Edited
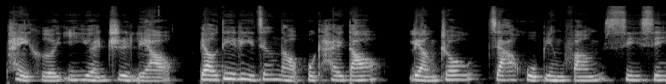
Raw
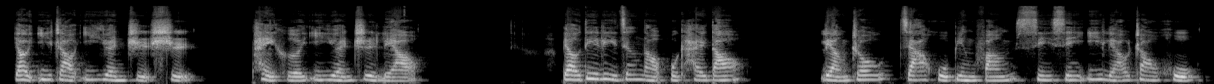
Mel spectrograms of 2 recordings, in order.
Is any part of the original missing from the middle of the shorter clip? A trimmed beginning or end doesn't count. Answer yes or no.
yes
